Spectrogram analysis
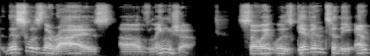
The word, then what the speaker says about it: Lingzhi: in northern China, and they use the pronunciation Lingzhi. You'll always hear them always pronounce it Lingzhi. So I've been trying to change my pronunciation to be more in alignment with the way the chairman pronounces it.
